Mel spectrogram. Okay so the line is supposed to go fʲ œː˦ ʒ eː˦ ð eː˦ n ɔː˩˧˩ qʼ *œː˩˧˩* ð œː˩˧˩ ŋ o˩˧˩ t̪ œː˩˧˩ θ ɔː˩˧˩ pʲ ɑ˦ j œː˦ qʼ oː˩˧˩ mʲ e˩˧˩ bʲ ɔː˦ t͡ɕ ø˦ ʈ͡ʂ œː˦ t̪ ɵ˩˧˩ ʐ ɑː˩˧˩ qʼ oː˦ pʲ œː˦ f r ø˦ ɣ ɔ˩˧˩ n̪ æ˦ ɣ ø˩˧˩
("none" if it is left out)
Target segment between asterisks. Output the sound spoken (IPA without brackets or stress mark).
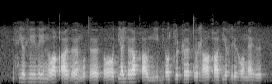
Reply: œː˩˧˩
